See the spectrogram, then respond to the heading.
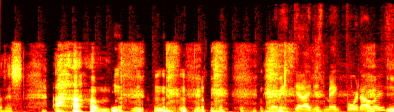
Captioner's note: laughter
